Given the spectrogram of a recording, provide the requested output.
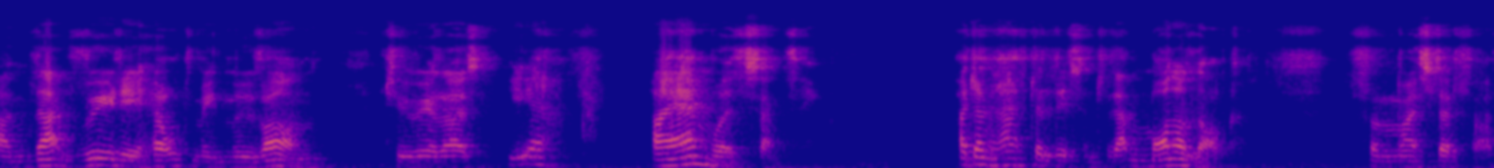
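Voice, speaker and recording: A man with a London accent talks at a fairly slow pace with long, frequent pauses, a somewhat breathy medium-pitched voice and ordinary pitch variation, with audible room echo around him. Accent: London English (Cockney-leaning). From London, England. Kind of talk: talk to an audience.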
